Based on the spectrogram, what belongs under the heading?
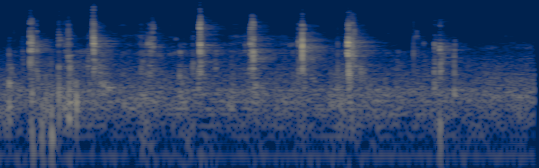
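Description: Close-miked chewing of a mouthful of rice and soup, with wet mouth smacks coming as sharp clicks about two or three times a second. The smacks thin out near the end.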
